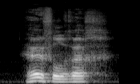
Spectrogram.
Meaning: 1. ridge (of a hill) 2. range (of hills)
- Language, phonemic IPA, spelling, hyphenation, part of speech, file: Dutch, /ˈɦøː.vəlˌrʏx/, heuvelrug, heu‧vel‧rug, noun, Nl-heuvelrug.ogg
